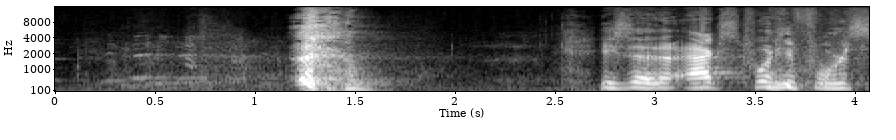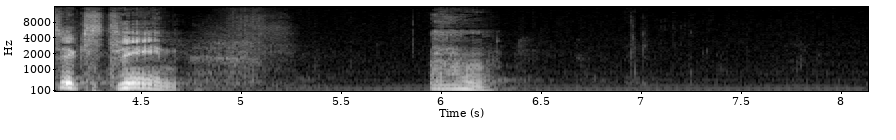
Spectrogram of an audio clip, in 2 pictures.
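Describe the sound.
A single loud, sharp cough bursts out, like someone choking after swallowing the wrong way, followed by a man speaking in a calm voice.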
